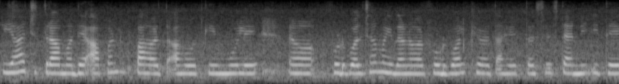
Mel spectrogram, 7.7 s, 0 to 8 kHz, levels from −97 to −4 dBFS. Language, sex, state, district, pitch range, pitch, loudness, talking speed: Marathi, female, Maharashtra, Pune, 270-290 Hz, 275 Hz, -32 LUFS, 115 wpm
